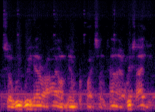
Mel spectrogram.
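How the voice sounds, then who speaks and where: A man recalling a business decision in a documentary interview, speaking in a deliberate, matter-of-fact way. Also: lowish voice, fairly even intonation. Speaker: former wrestling executive interviewee. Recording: dull, noisy sound.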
